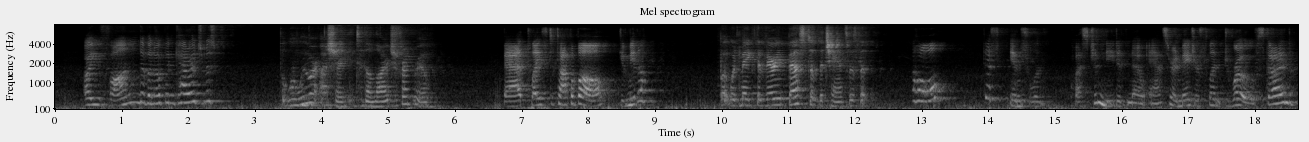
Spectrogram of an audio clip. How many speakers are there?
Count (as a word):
four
